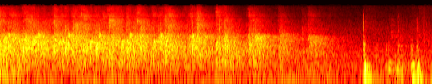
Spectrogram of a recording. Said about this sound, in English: Let me give him a big round of applause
